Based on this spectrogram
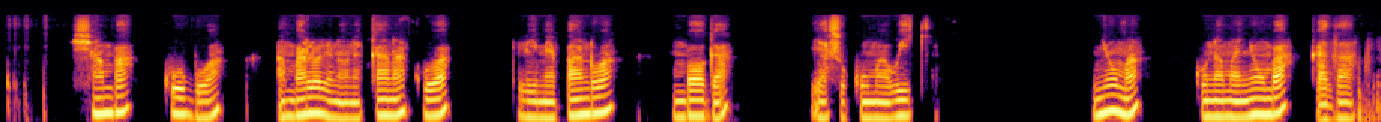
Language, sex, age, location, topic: Swahili, male, 18-24, Nairobi, agriculture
